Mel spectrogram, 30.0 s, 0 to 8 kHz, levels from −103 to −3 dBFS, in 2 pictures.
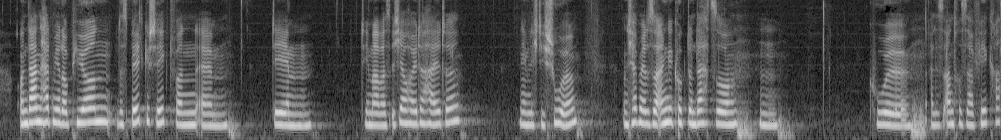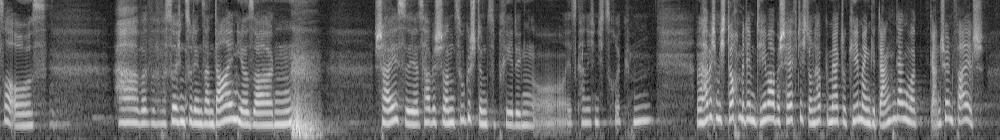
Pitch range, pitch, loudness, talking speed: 230-280 Hz, 255 Hz, -25 LUFS, 170 wpm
